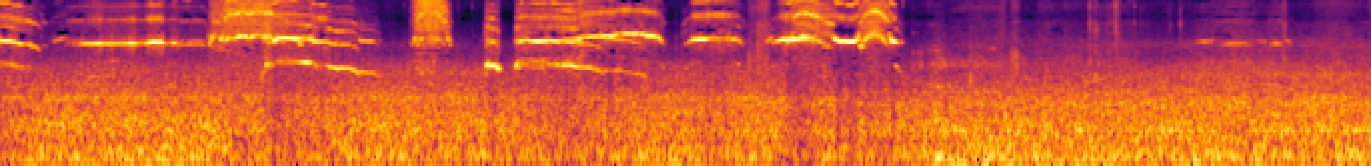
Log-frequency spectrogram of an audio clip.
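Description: A ring-shaped whistle candy blown through the lips: several short, high, wavering whistles in the first five or so seconds. Under them runs the steady rumble of a car's road noise heard from inside the cabin.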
